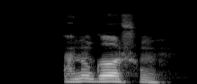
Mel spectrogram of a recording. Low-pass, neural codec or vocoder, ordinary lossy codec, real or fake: 10.8 kHz; none; MP3, 48 kbps; real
